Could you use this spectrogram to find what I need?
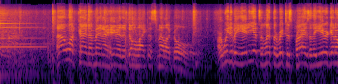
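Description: A man speaks loudly and firmly to a crowd.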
